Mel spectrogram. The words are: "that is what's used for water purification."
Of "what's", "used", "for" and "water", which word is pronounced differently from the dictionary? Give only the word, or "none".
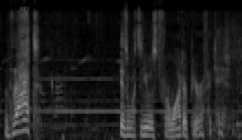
none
